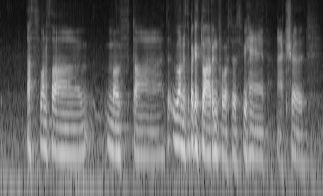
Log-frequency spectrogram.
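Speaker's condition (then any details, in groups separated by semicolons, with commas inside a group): Deafness; unable to make phone calls unaided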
